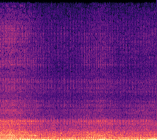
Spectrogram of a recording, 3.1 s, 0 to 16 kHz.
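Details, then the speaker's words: Wolf Islander 50cc Vespa-replica scooter, kick-started after a new fuel regulator, on poor-quality gas: low, slightly uneven idle with a short blip near the end; normal cold warm-up. "okay so like i said it's still in its warm-up phase it has really crappy gas in it and that's to be expected so we're gonna let it do its little warm up"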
